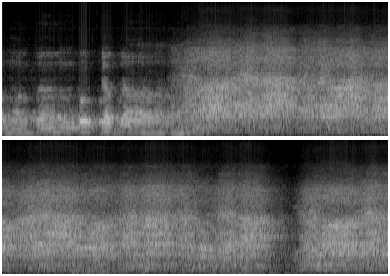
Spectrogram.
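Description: A single male voice recites in a chant-like tone for about two seconds, then many voices of a congregation recite together in unison. The group recitation breaks off briefly near the end and starts again.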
